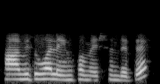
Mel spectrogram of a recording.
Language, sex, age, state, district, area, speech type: Marathi, female, 18-30, Maharashtra, Nashik, urban, conversation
